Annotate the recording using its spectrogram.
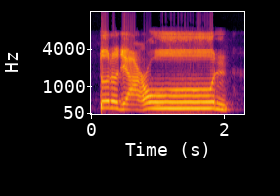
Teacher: را ساکن سے پہلے پیش ہے اس لیے را کو پر پڑھیں گے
